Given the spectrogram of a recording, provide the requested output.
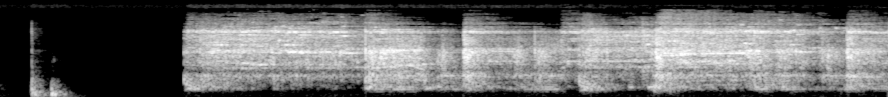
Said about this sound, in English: If you want to see a crowd pop, you break that glass and out comes Stone Cold in his cut off jeans and his leather vest and his bald head and walking with two bad knees.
